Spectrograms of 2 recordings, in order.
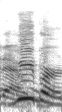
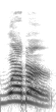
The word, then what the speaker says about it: Weber: That's like, and I love the Desjardins ads that are around here where it says it's pronounced Weber, not Weber.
